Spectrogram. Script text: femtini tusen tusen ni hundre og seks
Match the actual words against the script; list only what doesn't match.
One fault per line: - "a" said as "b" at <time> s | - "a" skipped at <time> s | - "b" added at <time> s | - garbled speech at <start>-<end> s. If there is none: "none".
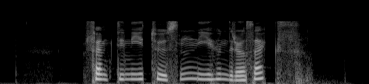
- "tusen" skipped at 1.9 s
